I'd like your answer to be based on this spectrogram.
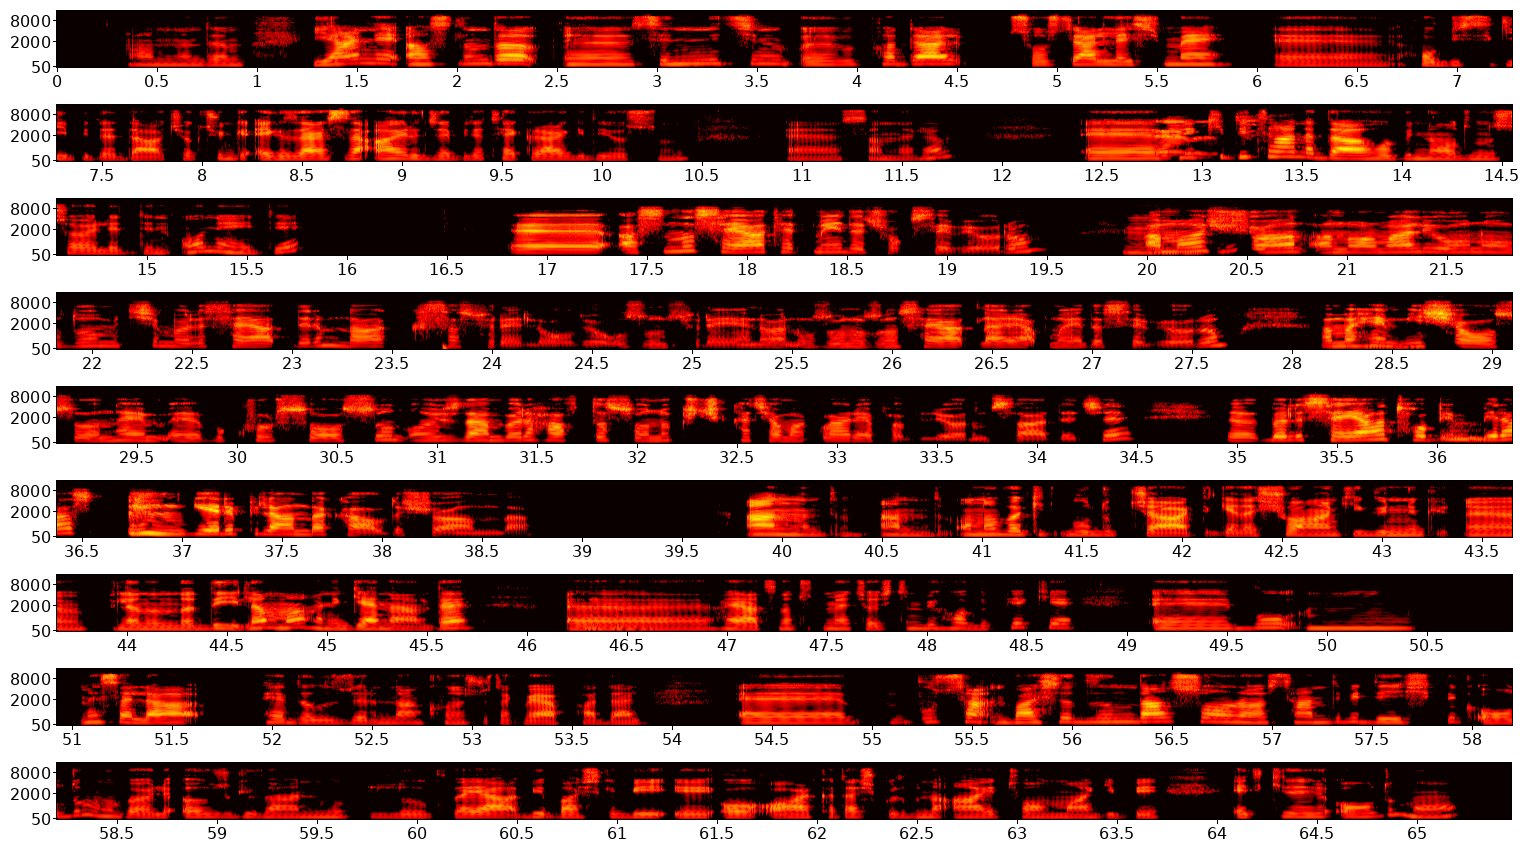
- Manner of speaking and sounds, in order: in Spanish: "padel"; tapping; unintelligible speech; throat clearing; "padel" said as "pedıl"; unintelligible speech
- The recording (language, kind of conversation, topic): Turkish, podcast, Hobiler kişisel tatmini ne ölçüde etkiler?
